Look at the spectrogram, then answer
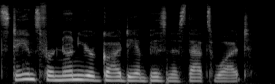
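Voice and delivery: grumbled, grumbling delivery. Reading a story aloud, a character refusing to answer: grumbling. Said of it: "he grumbles".

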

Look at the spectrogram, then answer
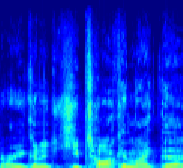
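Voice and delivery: ordinary talk

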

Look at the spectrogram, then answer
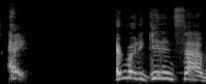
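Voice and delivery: mock sergeant major bark, high. Retelling a battle, the sergeant major yells: imitating the sergeant major yelling. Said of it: "the sergeant major yells".

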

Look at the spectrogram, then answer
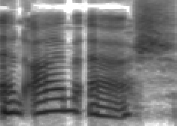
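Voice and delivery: bored deadpan voice. Redoing another speaker's intro line: bored deadpan Wes Anderson delivery. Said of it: "Nailed it".

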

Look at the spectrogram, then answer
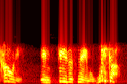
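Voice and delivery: put-on firm, forceful, insistent yell. Retelling commanding a man to wake up after chest compressions, retelling a forceful yell. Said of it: "And I was yelling".

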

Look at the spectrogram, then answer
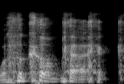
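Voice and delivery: talking while chuckling, laughing through words. Welcoming listeners back to the episode, laughing while talking. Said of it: "Why are you laughing".

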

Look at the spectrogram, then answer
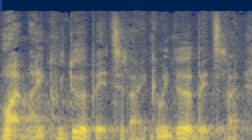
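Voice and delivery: nagging, pestering, repetitive tone. Retelling how the other speaker kept asking for an interview: imitating pesty nagging. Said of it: "In a really pesty way".

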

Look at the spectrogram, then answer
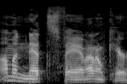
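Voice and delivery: ordinary talk, nothing marked

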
